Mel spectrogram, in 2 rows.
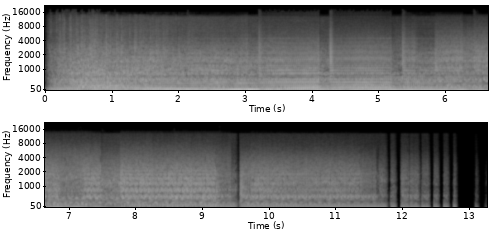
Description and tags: Sci-Fi - Effects - Interference, drone, noise 02
ambience, buzz, buzzing, charging, cinematic, circuits, drone, electricity, engine, field-recording, fuse, futuristic, hum, interface, interference, neon, noise, power, sci-fi, scifi, sfx, Sound-design, Sound-Effect, soundscape, space, spaceship, swoosh, transition, ui, whoosh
